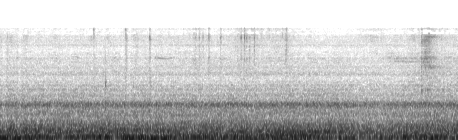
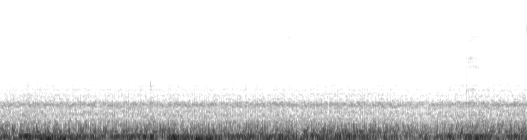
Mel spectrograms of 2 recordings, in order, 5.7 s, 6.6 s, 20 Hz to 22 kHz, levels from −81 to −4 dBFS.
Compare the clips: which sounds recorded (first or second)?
first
